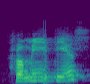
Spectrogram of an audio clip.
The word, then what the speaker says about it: Prometheus: most popular monitoring tool is prometheus for kubernetes prometheus that's how it's pronounced the r-o-m-e-t-h-e-u-s there is a movie on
